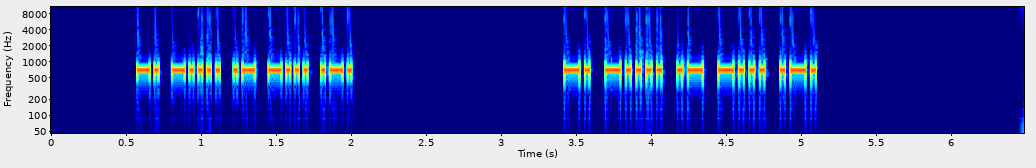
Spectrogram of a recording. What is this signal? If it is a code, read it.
Morse code, heard as a keyed tone, about 45 wpm, 700 Hz. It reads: N6ABR N6ABR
